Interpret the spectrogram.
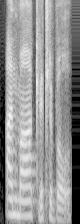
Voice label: "unmarketable", Indian

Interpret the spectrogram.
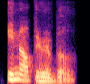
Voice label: "inoperable", Indian

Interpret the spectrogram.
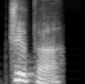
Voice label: "tripper", Indian

